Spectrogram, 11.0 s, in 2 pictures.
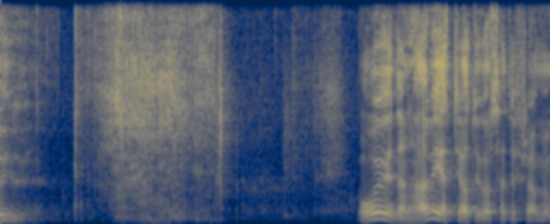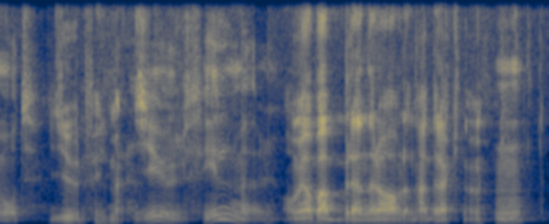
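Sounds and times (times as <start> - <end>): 
paper tearing as a calendar door is ripped off: 0.8 - 2.3
speech: 3.6 - 10.8.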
